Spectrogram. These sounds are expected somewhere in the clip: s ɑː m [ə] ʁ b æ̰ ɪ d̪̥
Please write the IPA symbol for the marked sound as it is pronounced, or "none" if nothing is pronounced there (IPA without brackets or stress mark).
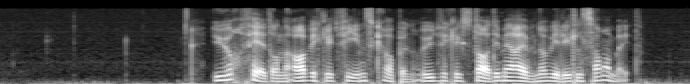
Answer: ɑ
